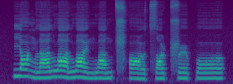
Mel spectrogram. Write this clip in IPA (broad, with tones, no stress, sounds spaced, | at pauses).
j ɑ˥˩ ŋ l ä˧˥ l w ä˥˧ l w a˥˩ ɪ̯ n̪ w a˧˥ n ʈ͡ʂʰ ɑ˨˩ ʊ̯ t͡s ɑ˦ ʊ̯ ʈ͡ʂ ɻ̩˥ p o˥ ʊ̯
